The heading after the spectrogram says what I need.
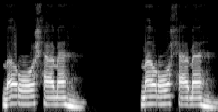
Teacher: Bil maru, huruf ro-nya dibaca tebal. Marhamah, ta marbuto yang berharokat kasro berubah menjadi huruf H sukun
